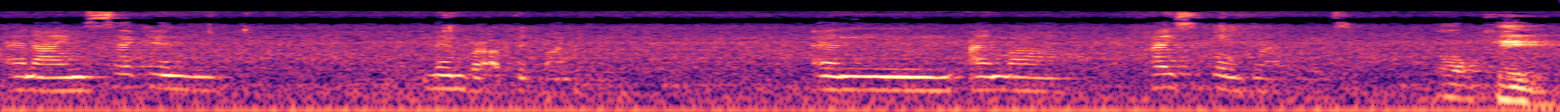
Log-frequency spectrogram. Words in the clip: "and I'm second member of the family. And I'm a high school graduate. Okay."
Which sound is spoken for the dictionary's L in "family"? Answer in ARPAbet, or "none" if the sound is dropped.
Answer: N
